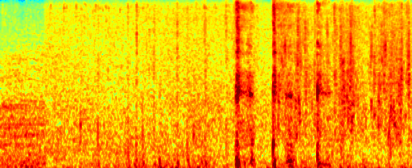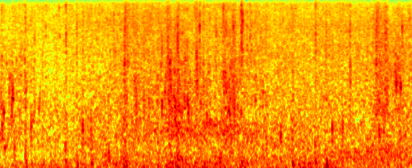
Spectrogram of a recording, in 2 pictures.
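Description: A horse's hooves thud on the ground.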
